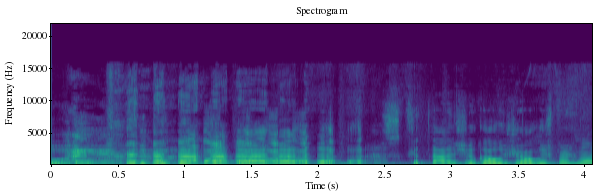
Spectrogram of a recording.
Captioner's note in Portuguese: risadas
